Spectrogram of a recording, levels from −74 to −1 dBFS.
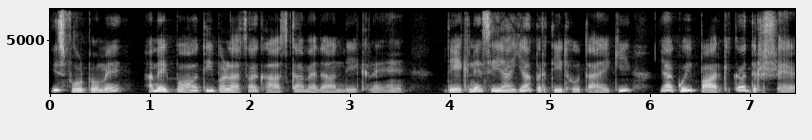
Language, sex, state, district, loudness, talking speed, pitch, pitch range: Hindi, male, Bihar, Madhepura, -18 LUFS, 215 wpm, 115 Hz, 105-145 Hz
